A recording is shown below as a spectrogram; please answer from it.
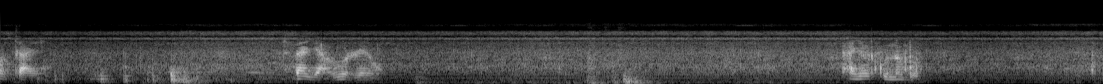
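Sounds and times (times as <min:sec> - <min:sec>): recording hiss and hum: 0:00.0 - 0:11.0.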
